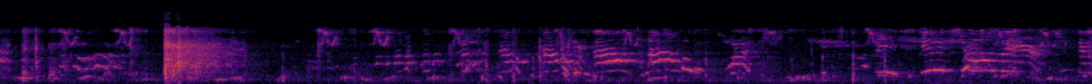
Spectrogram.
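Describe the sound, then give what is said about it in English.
Children play outdoors on Candlewood Lane on a Saturday afternoon, their high voices chattering and calling back and forth, with a single sharp, loud gunshot cutting through near the start. “You'll see kids playing, hear a gunshot,”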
